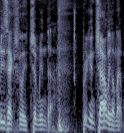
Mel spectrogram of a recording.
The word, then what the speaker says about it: Chaminda: I'm backing him to jam it up the critic Shaminda. Paulie from West Wallsend. Chaminda Voss. He says Shaminda. The name is actually Chaminda. Bring in Charlie on that one. Chaminda Voss. Just confirmation. It is Chaminda.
